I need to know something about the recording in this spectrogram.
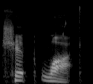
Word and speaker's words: Chiplock: is his name's Shan chiplock and um oh and it spelled like the compound word too chip loock pretty pretty easy um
